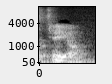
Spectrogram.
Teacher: Trello, very common, but if you look at the two L's, I mean, this is a very common thing in for instance, in Spanish words. Two L's is not pronounced as L, it's pronounced as more like a Y sound in English.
